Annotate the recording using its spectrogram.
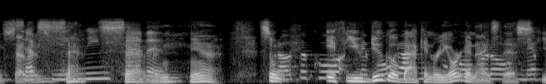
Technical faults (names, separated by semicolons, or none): none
